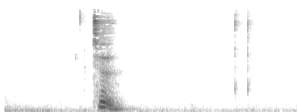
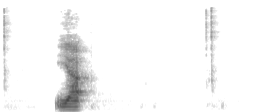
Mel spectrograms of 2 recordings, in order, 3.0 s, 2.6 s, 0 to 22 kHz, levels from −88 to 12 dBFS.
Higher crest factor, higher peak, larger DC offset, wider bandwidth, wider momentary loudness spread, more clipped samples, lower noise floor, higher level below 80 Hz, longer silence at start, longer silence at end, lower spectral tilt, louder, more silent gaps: about the same, 28 dB vs 24 dB; about the same, -8 dBFS vs -8 dBFS; neither; about the same, 16 kHz vs 16 kHz; about the same, 25 LU vs 24 LU; neither; second, -72 dBFS vs -85 dBFS; first, -64 dBFS vs -80 dBFS; first, 0.95 s vs 0.6 s; about the same, 1.75 s vs 1.75 s; about the same, -3.5 dB/octave vs -4.5 dB/octave; second, -27 LUFS vs -24 LUFS; neither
